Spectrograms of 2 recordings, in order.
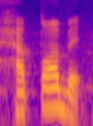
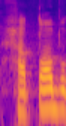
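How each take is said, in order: First: The final b ends with an echoing bounce. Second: The final b stops abruptly with no bounce. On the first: The speaker calls it right. "হাতবে বলতে হবে" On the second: The speaker calls it wrong. "কখনোই বলবেন না"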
